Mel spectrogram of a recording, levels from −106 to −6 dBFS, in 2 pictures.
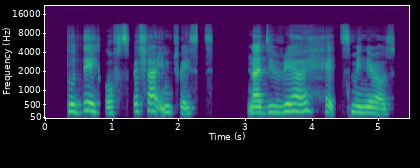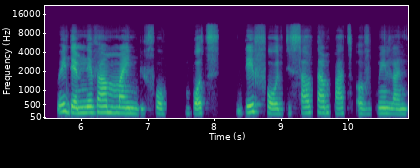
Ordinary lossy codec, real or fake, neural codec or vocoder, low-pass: none; fake; vocoder, 44.1 kHz, 128 mel bands every 256 samples, BigVGAN v2; 10.8 kHz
